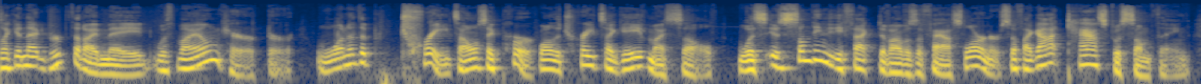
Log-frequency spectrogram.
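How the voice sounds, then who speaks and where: A man's voice: medium pitch, very animated, moderate pace, hardly any pauses, darkish tone. A man hosting a podcast, chatting casually about games. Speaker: podcast host. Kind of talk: casual discussion of role-playing games.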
